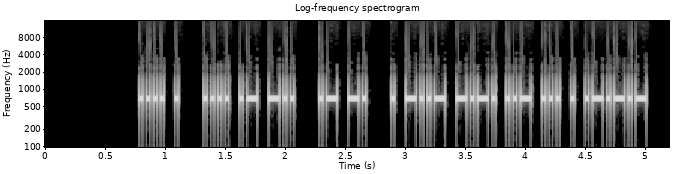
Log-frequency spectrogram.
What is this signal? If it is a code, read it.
Morse code, heard as a keyed tone, about 40 wpm, 700 Hz. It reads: HE HAD AN EXCUSE.
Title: Sentences from Top 800 Words 40wpm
